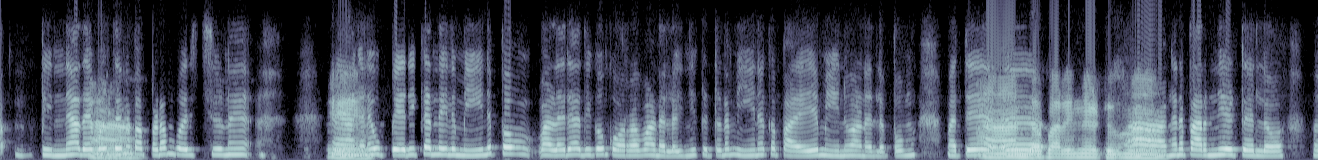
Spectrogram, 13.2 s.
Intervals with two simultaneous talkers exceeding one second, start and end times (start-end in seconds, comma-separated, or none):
none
